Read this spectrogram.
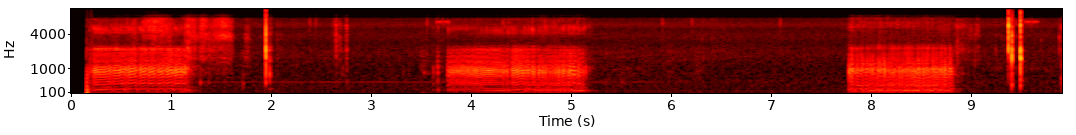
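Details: Snoring from a sleeping Pekingese dog: deep, loud, vibrating snores about one every four seconds, with quiet pauses between.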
